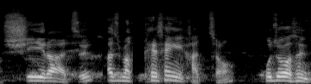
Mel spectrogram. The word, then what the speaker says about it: Shiraz: 호주에서는 스펠링이 다르고 발음도 달라요. 쉬라즈.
